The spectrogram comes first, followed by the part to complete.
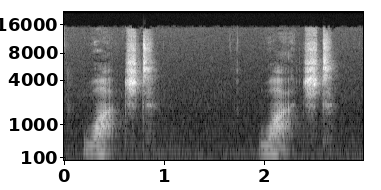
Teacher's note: the final sound of the verb in infinitive form is ch that is an unvoiced consonant sound therefore it is case one where the e d is pronounced as the t sound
